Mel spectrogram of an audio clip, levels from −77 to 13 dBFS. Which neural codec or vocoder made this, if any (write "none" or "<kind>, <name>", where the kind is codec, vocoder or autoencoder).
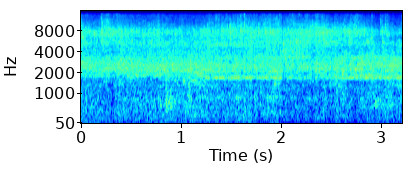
vocoder, Vocos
